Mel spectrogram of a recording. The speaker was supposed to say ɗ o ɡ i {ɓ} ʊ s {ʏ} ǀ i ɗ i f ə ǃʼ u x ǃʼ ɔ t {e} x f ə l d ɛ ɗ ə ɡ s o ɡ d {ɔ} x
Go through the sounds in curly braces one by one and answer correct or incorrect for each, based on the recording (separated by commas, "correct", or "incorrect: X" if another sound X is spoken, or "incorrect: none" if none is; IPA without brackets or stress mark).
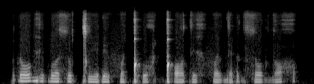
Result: correct, incorrect: u, incorrect: i, correct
